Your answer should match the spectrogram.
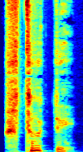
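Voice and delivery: high-pitched flustered questioning; alarmed. A narrator's reading. Rat startled by doctor request, alarmed. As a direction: fuss in sudden alarm. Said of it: "всполошился Крысси".

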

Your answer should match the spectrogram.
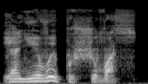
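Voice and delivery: very determined. A narrator's reading. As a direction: stand your ground firmly. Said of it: "был явно настроен очень решительно".

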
